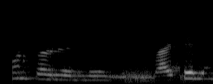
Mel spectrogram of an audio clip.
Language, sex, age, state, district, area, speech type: Hindi, female, 18-30, Bihar, Samastipur, rural, conversation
